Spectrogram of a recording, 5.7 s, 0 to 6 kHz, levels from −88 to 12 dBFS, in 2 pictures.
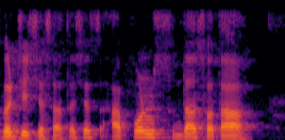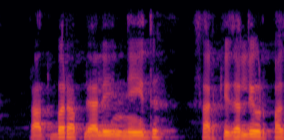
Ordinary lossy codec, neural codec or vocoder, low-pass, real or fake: none; none; 5.4 kHz; real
